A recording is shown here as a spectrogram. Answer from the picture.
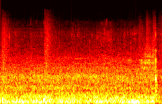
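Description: Steady low rumble with a thin hiss over it: outdoor background noise.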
